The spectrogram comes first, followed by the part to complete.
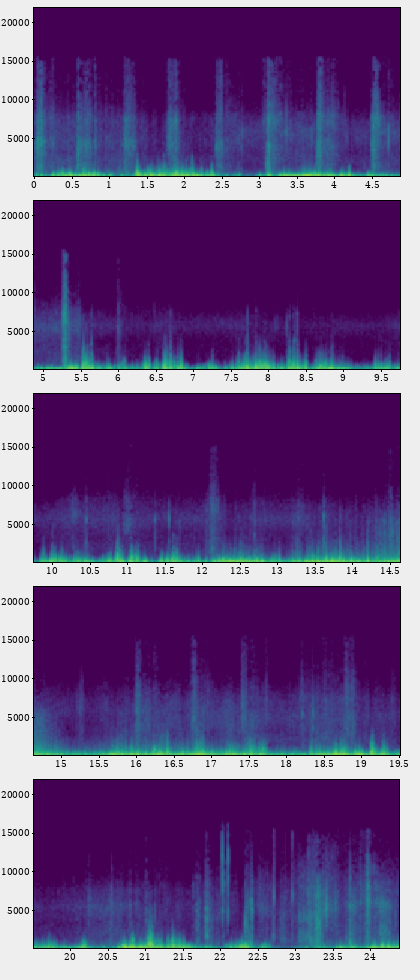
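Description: Storm wind buffeting a phone microphone in gusts, a low rush that swells and dips every couple of seconds. Brushing and small knocks of handling, with the fur hood rubbing close to the phone, run through it.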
